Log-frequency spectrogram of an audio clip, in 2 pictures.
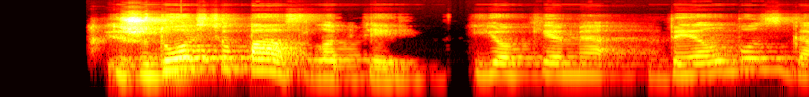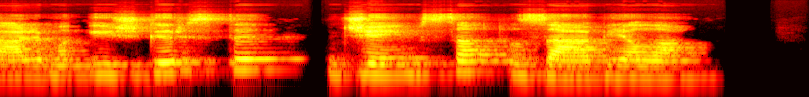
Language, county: Lithuanian, Alytus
